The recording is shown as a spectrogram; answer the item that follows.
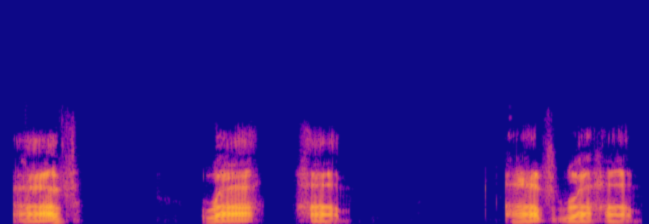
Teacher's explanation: So it'll be a long A instead of a short O.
